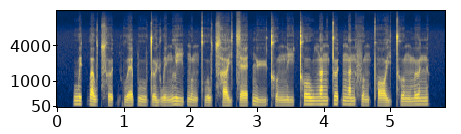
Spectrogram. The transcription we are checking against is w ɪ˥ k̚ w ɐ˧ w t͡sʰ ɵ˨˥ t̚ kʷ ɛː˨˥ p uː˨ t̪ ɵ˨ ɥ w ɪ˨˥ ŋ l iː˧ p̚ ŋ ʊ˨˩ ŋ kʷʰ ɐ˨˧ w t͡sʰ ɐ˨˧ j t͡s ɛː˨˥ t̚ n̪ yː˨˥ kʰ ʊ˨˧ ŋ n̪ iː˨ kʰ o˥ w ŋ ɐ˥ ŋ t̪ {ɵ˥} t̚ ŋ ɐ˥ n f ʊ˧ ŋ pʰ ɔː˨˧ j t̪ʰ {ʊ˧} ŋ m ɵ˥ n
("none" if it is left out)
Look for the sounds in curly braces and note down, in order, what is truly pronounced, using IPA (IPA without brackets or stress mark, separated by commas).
ɵ˥, ʊ˥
